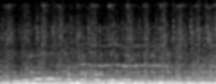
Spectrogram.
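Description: Steady low rumble of a wild-mouse coaster car and its track machinery as the car rolls slowly toward the lift hill. Distant voices sound faintly over it.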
